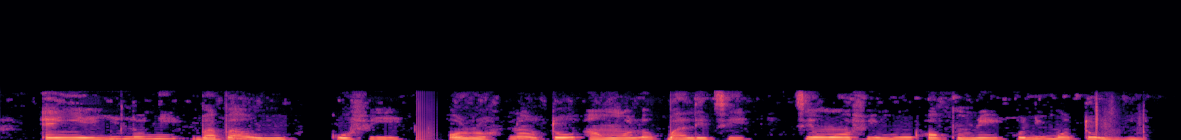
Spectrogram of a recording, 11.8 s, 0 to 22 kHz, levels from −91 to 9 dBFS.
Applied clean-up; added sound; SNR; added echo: neural mask model RNNoise.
